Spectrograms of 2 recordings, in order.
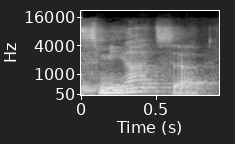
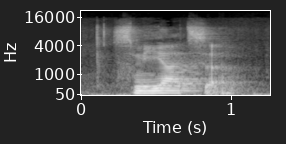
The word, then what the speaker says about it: смеяться: soft sign, s ya, смеяться. And we don't say смеяться, we say смеяться. So we just put the t in there.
